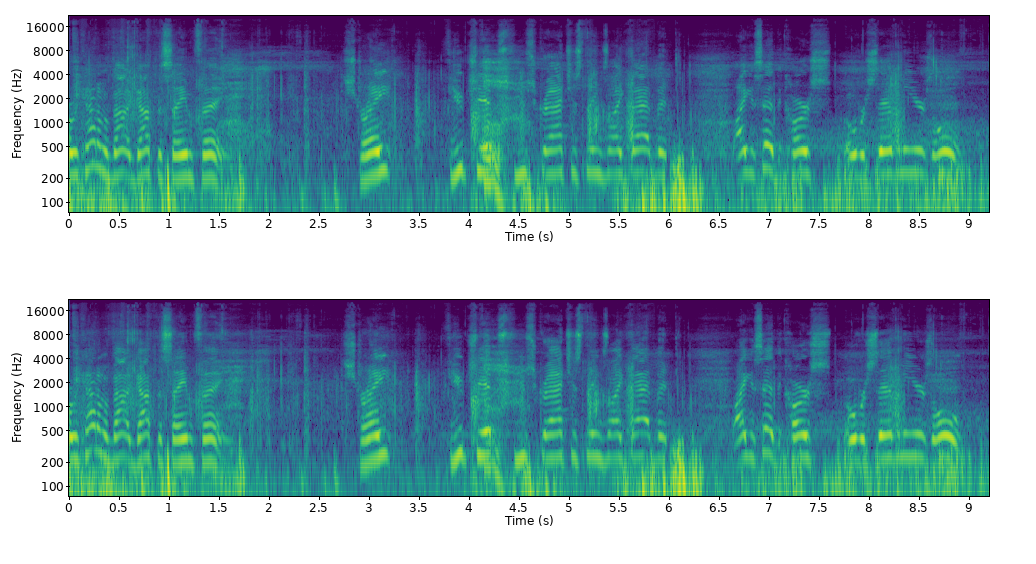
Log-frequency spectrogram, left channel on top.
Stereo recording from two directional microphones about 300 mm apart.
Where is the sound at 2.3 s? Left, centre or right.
Centre.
